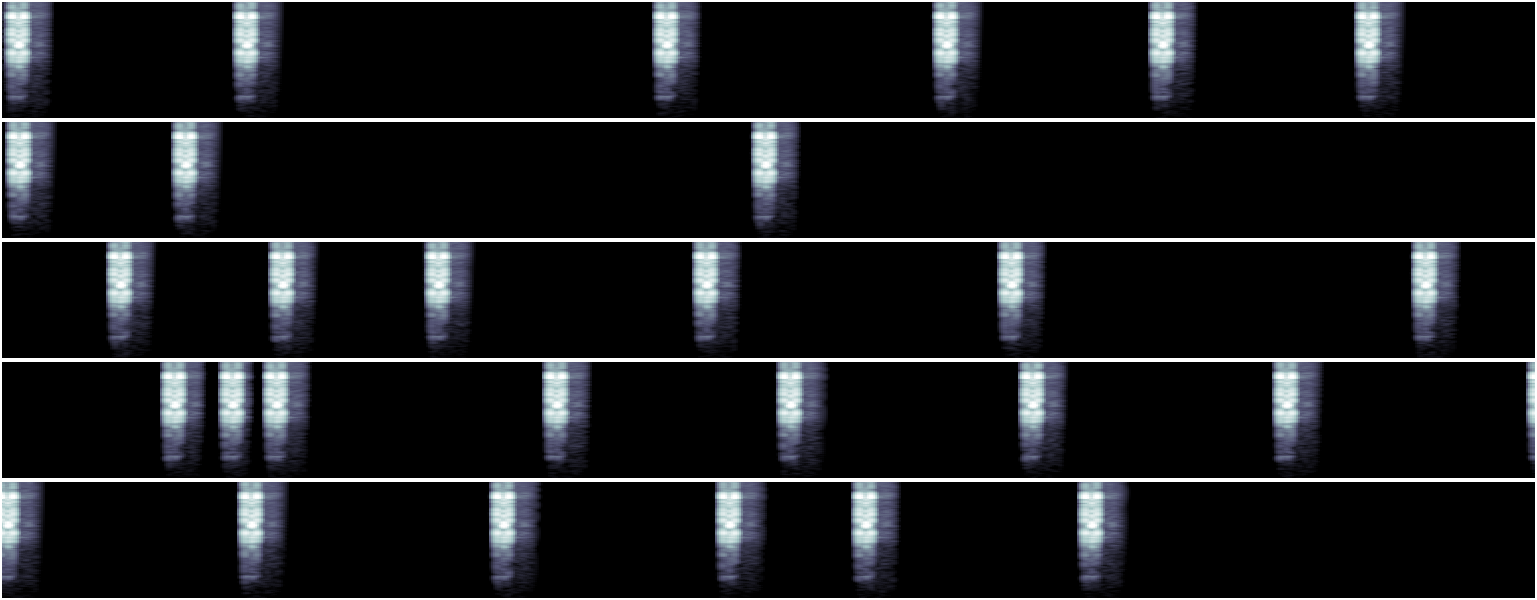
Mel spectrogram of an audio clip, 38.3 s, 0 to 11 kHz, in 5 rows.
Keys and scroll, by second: 0.0-12.4 typing, 14.6-36.3 typing.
